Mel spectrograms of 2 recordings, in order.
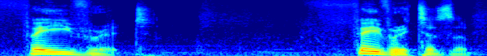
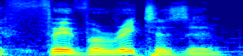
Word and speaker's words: favoritism: okay yes sir so how many syllables are that favoritism four if you say favoritism you've added one more syllable that does not exist it becomes favoritism five syllables but it's favorite favoritism okay yes sir good also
